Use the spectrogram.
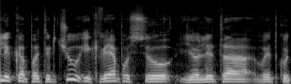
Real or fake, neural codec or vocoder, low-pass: fake; vocoder, 48 kHz, 128 mel bands, Vocos; 19.8 kHz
